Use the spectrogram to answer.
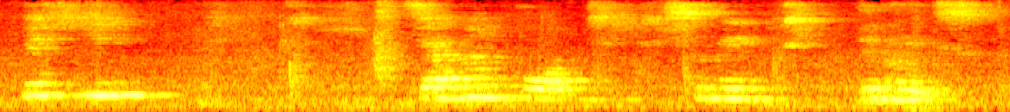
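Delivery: each number spelled out slowly and clearly; slow down so they can write it; slow dictation. Shown as a demonstration. Teacher dictating the angle to students, slow and deliberate.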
